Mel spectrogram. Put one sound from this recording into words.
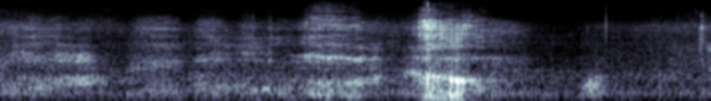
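A young man speaks quietly, close by.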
